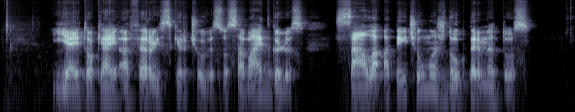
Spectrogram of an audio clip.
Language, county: Lithuanian, Alytus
